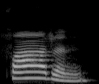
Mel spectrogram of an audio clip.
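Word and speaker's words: fahren: spel spel useful tips H is silent after vels for example faren faren e n sounds as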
